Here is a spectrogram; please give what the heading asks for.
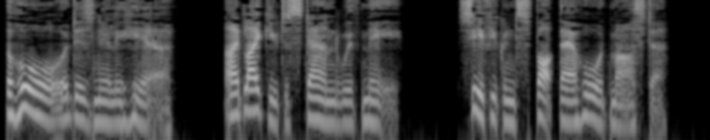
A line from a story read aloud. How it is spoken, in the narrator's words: he said calmly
